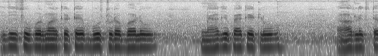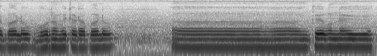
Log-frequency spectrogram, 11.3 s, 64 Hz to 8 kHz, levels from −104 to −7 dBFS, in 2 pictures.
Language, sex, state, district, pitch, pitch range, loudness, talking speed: Telugu, male, Andhra Pradesh, Chittoor, 135 Hz, 135-140 Hz, -27 LUFS, 65 wpm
